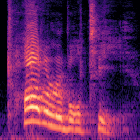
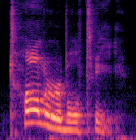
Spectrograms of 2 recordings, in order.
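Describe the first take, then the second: First: Tolerable tea, TOL hit louder, tea stressed. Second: Tolerable tea, TOL and TEA as the beats; stress rhythm demo. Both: Shown as a demonstration. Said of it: "Ta and T now become my stress syllables".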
